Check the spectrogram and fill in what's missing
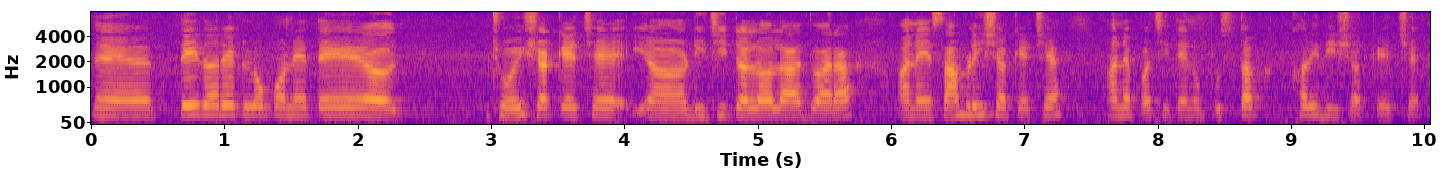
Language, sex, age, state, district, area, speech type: Gujarati, female, 30-45, Gujarat, Junagadh, urban, spontaneous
